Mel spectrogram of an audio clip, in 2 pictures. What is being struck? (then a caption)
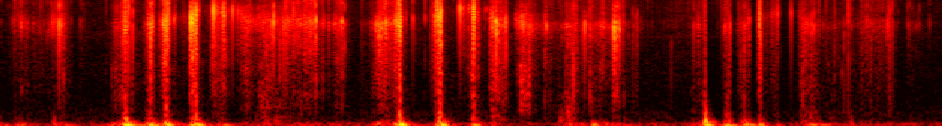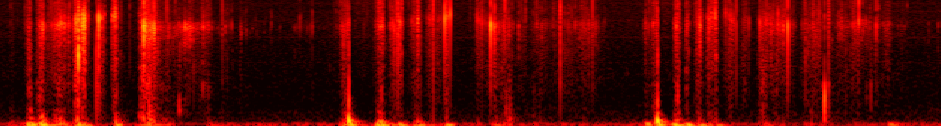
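Silicone ear on a binaural microphone, scraped with a wooden ear pick. A wooden ear pick with a metal tip repeatedly scratches the canal of the left silicone ear on a binaural microphone. It makes clusters of scratchy, crunching strokes with deep close-up thumps and a bright crackle, separated by short quiet gaps. The sound is dry and very close, with almost no ring.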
